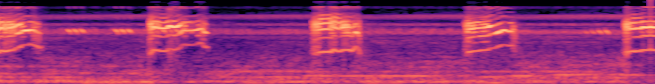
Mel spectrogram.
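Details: Olive-backed tailorbird, lure audio to prompt singing: loud, strident high notes repeated about every three quarters of a second, with a thin steady whistled tone running between them.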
